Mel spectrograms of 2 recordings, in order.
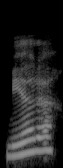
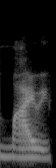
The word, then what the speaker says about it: Myhre: pronounce this name so the norwegians pronounces mira or miuri in the uk i understand people say myra we in the united states we sp we pronounce it the way dr selma myrie pronounced it she lived in washington state so we'll call it myri there's some genetic terms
